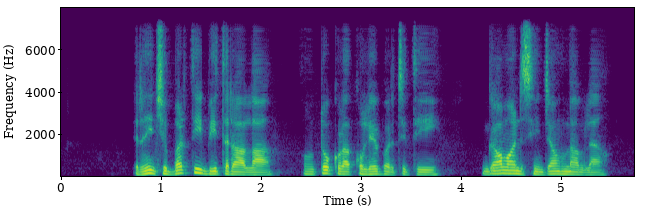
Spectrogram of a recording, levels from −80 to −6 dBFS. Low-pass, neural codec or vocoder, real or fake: 7.2 kHz; codec, 16 kHz, 0.7 kbps, FocalCodec; fake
